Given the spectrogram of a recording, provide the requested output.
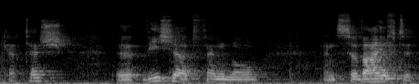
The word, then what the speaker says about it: Kertész: Levi Wiesel Kertész, as an Hungarian friend told me, I have to pronounce him Kertész, not Kertész.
